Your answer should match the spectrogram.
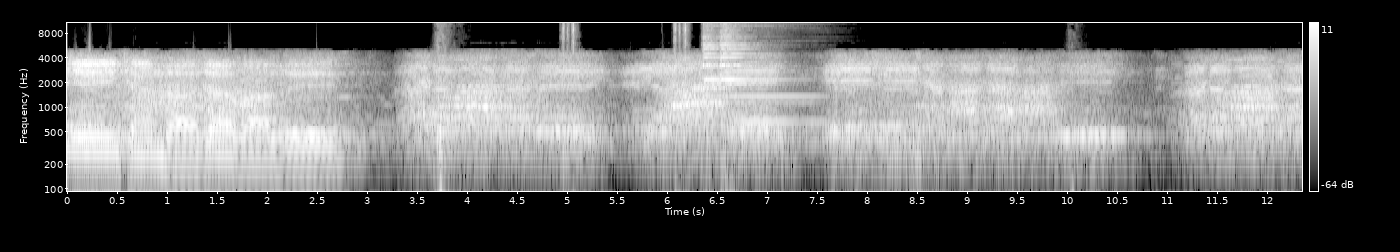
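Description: Buddhist devotional chanting, a recitation of long notes held on steady pitches. A brief ringing tone sounds about halfway through.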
